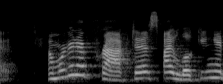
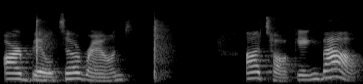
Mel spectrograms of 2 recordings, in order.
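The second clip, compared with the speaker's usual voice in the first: call-and-repeat phrasing. Shown as a demonstration. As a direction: pause after "Syllables" and "are built around". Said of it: "Can you do this with me".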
